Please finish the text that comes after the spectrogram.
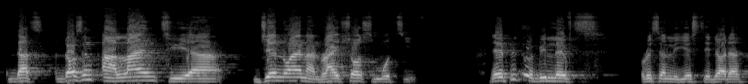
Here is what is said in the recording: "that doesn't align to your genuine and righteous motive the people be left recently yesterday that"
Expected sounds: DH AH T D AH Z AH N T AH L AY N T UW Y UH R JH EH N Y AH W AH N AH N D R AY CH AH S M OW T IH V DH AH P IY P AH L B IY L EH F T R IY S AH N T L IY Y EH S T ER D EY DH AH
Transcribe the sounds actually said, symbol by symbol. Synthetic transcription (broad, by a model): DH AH T D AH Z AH N T AH L AY N T UW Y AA JH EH N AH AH N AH N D R AY CH AH S M OW T IH V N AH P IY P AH W B IY L EH F T R IY S AH N T L IY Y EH S T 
